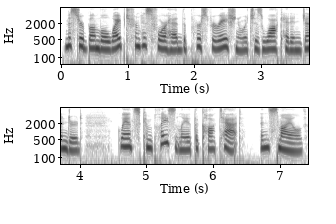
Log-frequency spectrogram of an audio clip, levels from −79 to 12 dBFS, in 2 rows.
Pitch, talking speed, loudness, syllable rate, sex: 225 Hz, 170 wpm, -19 LUFS, 5.5 syllables/s, female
